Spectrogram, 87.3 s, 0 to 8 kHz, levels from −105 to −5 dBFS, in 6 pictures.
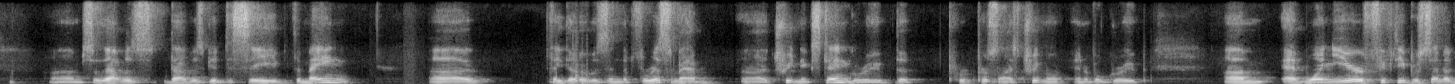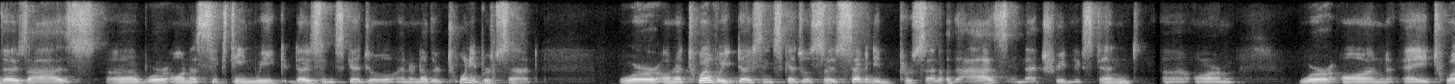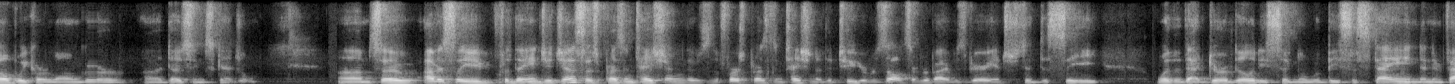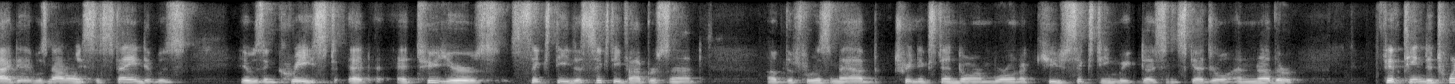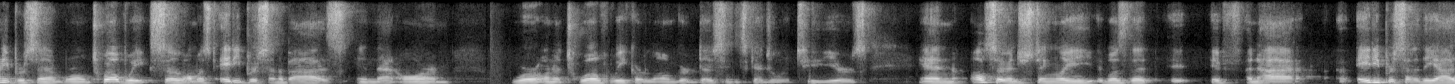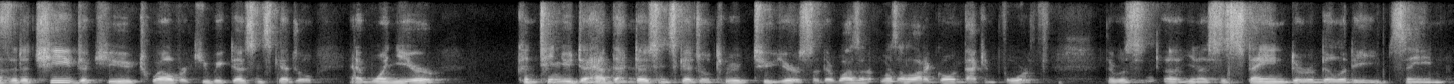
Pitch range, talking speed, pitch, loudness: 115-135 Hz, 155 wpm, 120 Hz, -26 LUFS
